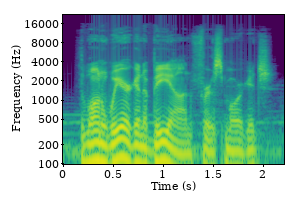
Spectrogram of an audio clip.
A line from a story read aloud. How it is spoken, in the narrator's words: he replied with a slight chuckle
